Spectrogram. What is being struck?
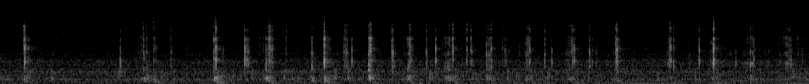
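Small wooden tobacco pipe bowl shaved with a steel knife.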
